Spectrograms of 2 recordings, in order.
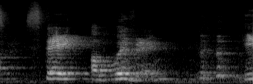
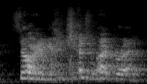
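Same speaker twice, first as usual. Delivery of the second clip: usual speaking voice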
